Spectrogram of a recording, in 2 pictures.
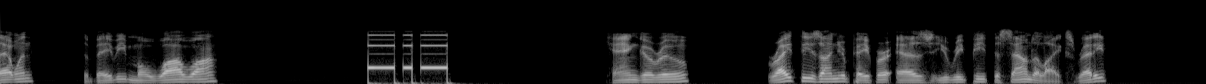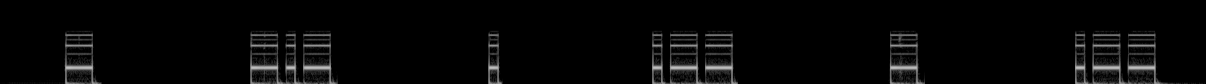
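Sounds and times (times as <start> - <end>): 
speech: 0.0 - 2.2, 6.1 - 7.0, 7.7 - 11.2
Morse code letters beeped in a mid-pitched tone: 3.7 - 4.5, 14.6 - 15.4, 18.6 - 19.4, 21.0 - 21.3, 22.8 - 23.6.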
